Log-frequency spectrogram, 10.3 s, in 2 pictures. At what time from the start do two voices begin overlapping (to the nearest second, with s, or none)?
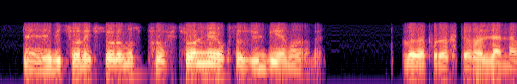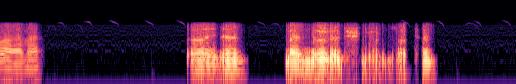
none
